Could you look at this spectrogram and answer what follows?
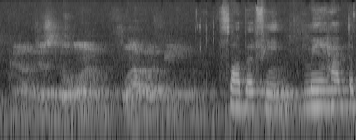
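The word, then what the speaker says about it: phlobaphene: medicine as an astringent are there any alternate pronunciations no just the one flavine flavine may I have the part of speech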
